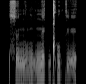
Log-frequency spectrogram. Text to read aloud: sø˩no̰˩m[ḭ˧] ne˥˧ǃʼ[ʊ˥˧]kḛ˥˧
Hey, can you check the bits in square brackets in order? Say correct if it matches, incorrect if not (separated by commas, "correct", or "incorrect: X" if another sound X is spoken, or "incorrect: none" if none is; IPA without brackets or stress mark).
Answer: correct, incorrect: u˥˧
